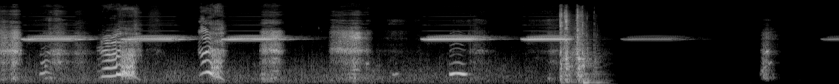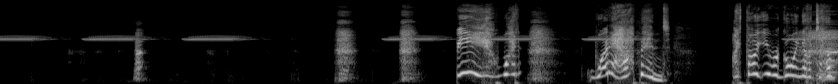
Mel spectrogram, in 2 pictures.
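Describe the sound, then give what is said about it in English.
A fire alarm sounds in short, shrill, repeating beeps, fairly loud, while voices and sharp bursts of noise break in over it. “Uh, put that out before the fire alarms go.”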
